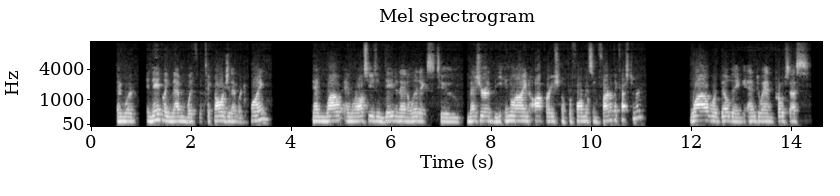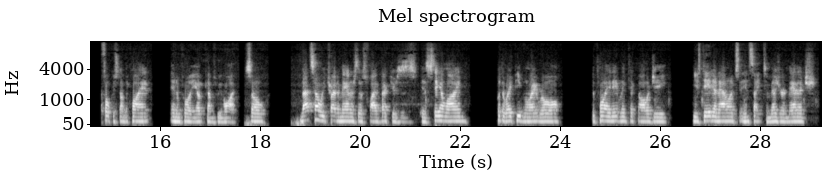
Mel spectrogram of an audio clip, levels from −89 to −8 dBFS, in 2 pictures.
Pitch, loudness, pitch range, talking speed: 130 Hz, -18 LUFS, 125-140 Hz, 160 wpm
